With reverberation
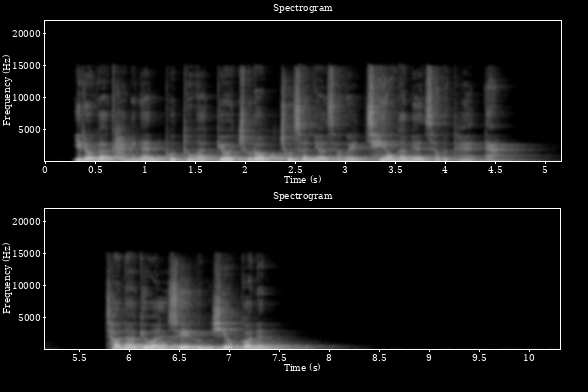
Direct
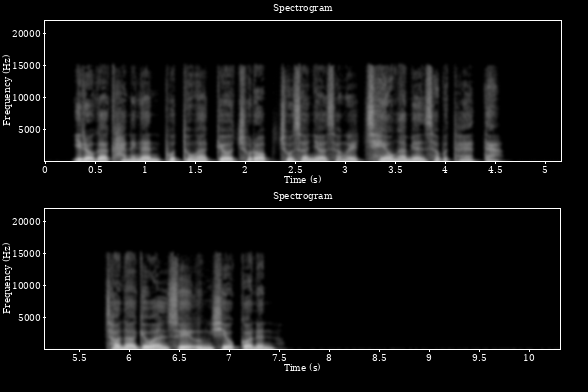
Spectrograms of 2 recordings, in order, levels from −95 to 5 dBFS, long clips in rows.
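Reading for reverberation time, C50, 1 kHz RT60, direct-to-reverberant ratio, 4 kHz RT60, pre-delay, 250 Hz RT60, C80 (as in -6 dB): 1.1 s, 8.5 dB, 1.1 s, 5.5 dB, 0.75 s, 7 ms, 1.0 s, 10.5 dB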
